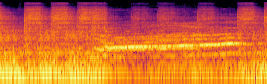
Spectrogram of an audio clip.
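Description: Loud recorded yosakoi dance music in a rock style, with a steady drum beat over a low bass line. About a third of the way in, a long held note begins that slowly rises in pitch before breaking off near the end.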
